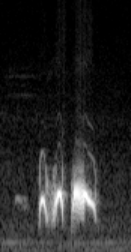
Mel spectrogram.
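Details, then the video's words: Spotted dove (cu gáy) cooing: a faint soft lead-in note, then three mellow hooting coos, the last drawn out and slightly falling, on a quiet background. "cu gáy"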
